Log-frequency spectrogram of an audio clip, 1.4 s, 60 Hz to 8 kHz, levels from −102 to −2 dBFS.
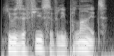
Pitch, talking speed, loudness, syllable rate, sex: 95 Hz, 170 wpm, -16 LUFS, 7.8 syllables/s, male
